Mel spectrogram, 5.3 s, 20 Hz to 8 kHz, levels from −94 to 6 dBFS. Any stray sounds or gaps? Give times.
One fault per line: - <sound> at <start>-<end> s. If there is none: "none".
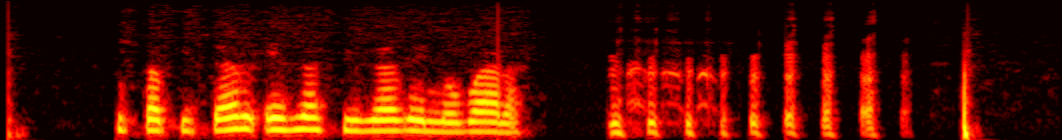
- laugh at 3.0-4.6 s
